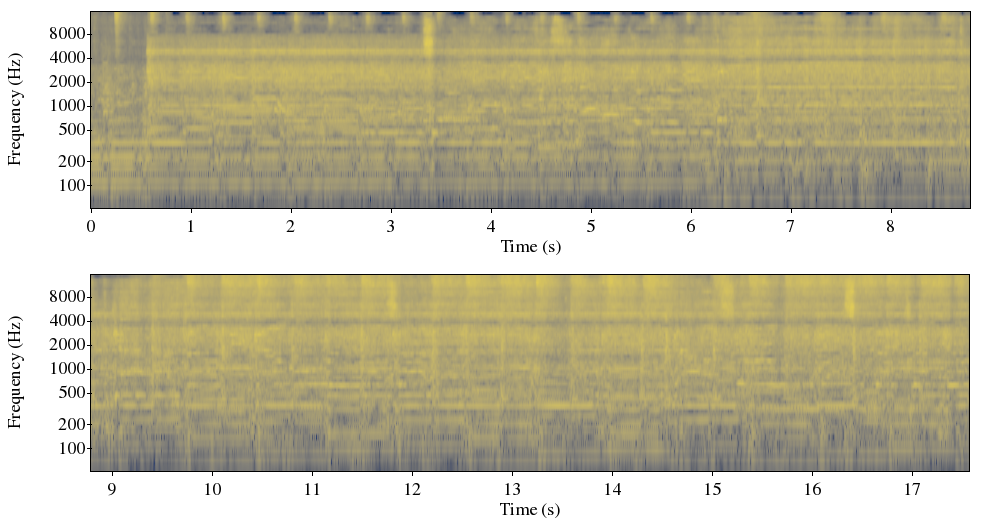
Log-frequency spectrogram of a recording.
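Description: Live rock band playing: electric guitars and bass over drums, loud and continuous.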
